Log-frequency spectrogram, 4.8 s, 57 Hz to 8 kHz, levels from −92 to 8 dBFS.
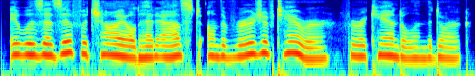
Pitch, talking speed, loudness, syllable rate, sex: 210 Hz, 240 wpm, -17 LUFS, 5.3 syllables/s, female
